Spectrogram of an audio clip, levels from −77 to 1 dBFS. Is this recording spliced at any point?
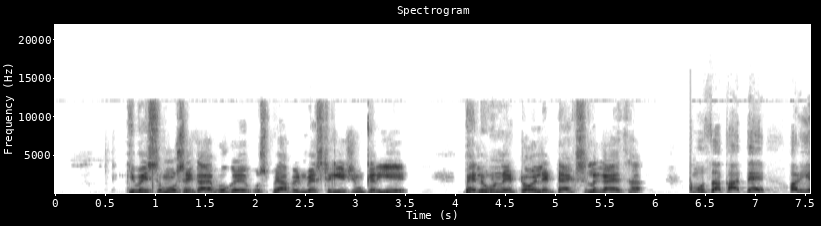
yes; 1 cut; at 6.3 s

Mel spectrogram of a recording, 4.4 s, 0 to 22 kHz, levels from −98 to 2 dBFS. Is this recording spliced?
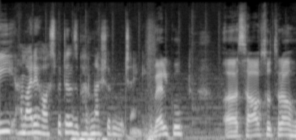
yes; 1 cut; at 2.2 s

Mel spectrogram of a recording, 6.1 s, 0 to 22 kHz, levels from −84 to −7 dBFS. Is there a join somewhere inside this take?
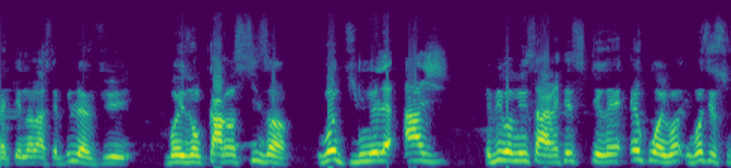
no; 0 cuts

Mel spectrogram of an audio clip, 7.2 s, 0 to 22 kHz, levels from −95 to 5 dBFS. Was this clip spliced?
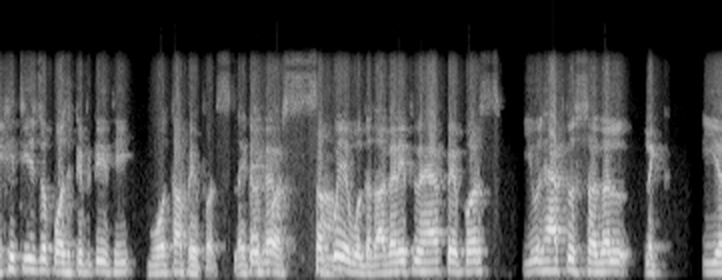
no; 0 cuts

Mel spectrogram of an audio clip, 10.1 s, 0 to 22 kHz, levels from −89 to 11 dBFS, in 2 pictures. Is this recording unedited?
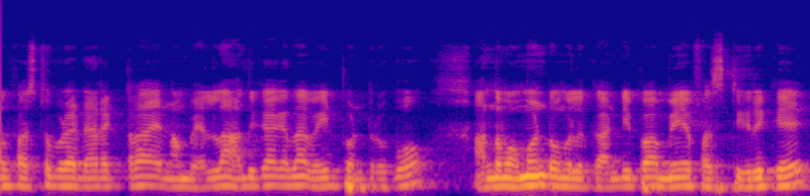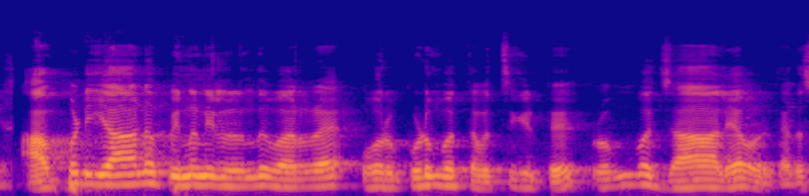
no; 1 cut; at 5.1 s

